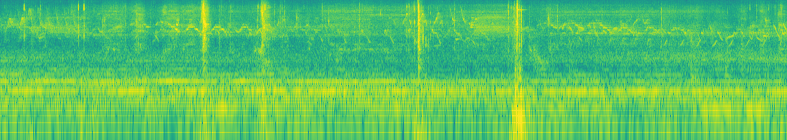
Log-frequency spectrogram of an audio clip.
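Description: Calm lake ambience: birds chirping, over a steady low hum. A few sharp clicks, and one louder knock about eight seconds in.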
